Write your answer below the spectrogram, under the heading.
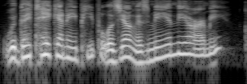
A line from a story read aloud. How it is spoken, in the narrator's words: cried Oliver, his eyes shining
